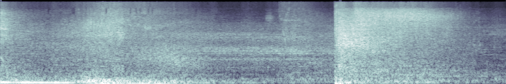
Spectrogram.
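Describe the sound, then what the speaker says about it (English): Fireworks bursting during a fight in Alan Wake Remastered, a heavy boom at the start with a rumbling wash of crackle after it and a second loud burst partway through, close and full. "I can set off more of the fireworks from here and help you out!"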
